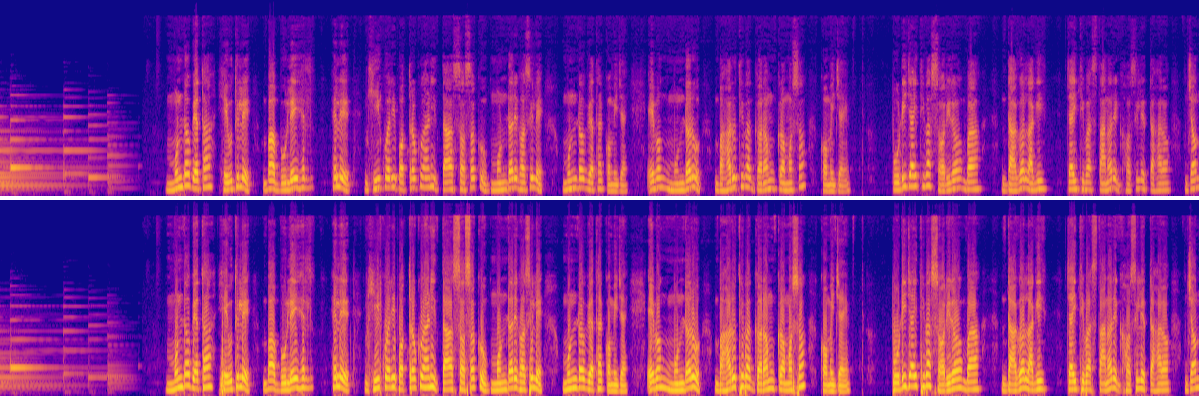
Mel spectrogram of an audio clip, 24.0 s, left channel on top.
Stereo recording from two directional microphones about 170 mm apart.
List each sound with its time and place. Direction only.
3.3 s speech: 15° right (ahead or behind)
3.7 s speech: 25° right (ahead or behind)
13.7 s speech: 45° right (ahead or behind)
